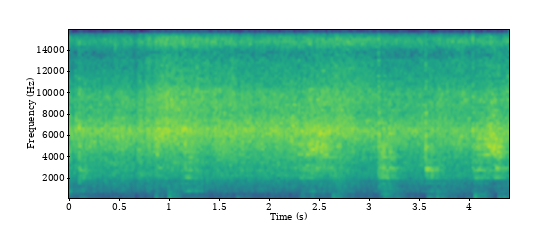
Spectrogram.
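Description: Tomato and mint leaves sautéing in a pan, a close, loud, steady sizzle with occasional stirring scrapes and clinks, no talking.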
